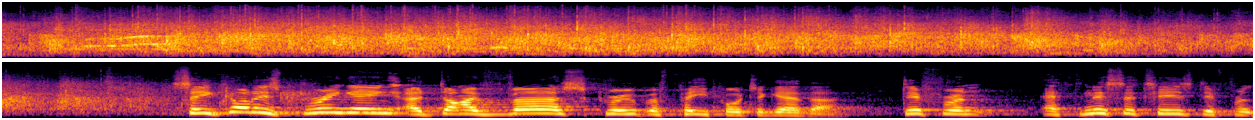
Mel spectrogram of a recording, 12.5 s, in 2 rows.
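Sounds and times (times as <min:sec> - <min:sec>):
audience applause: 0:00.0 - 0:07.8
speech: 0:07.2 - 0:12.5.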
